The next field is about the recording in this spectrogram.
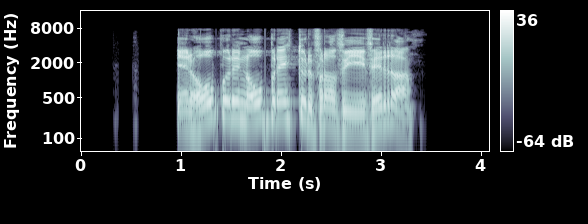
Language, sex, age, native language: Icelandic, male, 30-39, Icelandic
